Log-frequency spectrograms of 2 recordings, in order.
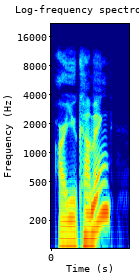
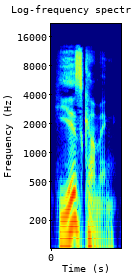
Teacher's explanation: You know how your voice goes up at the end of a question like, Are you coming? and it goes down for a statement like, He is coming. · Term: intonation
